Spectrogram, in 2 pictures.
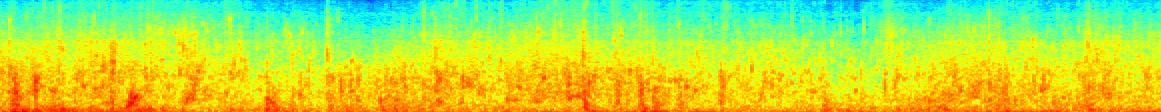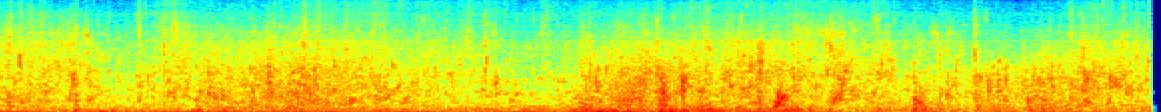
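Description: A paddle splashes and dips into water in steady strokes.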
